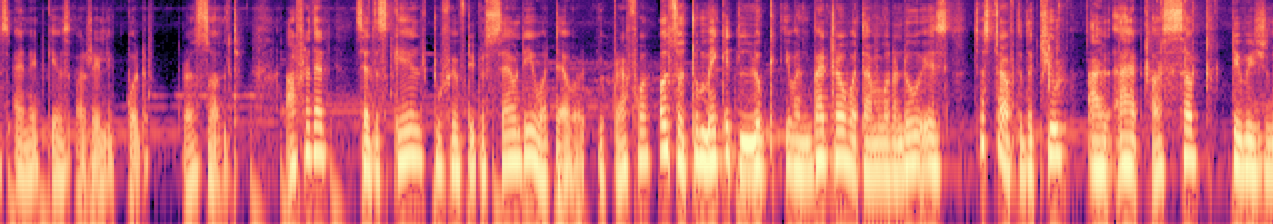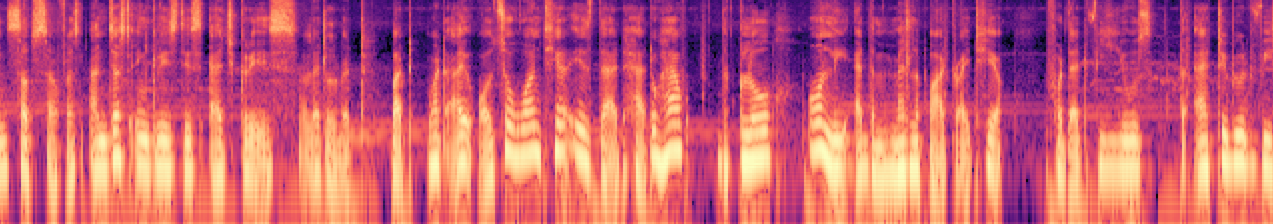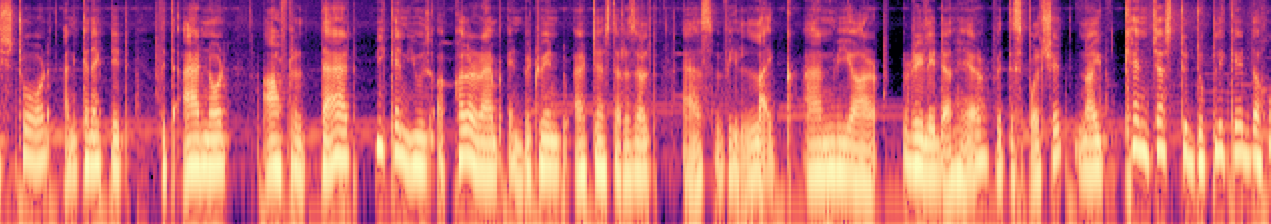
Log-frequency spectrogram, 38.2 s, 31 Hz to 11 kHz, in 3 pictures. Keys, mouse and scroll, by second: 0.3 space, 0.8 ctrl+s, 2.9-4.4 drag, 5.2 click, 5.6 ctrl+s, 8.4 click, 9.5 click, 10.4 shift+a, 13.3 click, 13.8 ctrl+s, 14.9 ctrl+s, 16.6 x, 16.6 space, 17.2 space, 18.2 space, 19.7 ctrl+s, 19.8 drag, 20.3 click, 20.5 click, 20.6 shift+a, 22.2 click, 22.6 click, 23.2 click, 23.4 shift+a, 24.0 shift+a, 24.5 t, 25.2 click, 28.5 middle click, 28.8 space, 29.6 space, 30.0 click, 30.5-31.0 drag, 31.3 click, 31.7 drag, 32.3 drag, 33.0 ctrl+s, 34.1-34.5 drag, 34.8 click, 35.9 ctrl+s, 37.5 click, 37.8 click.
